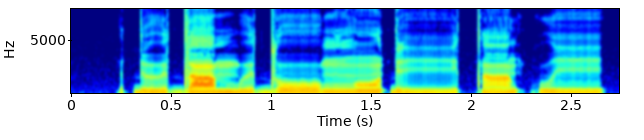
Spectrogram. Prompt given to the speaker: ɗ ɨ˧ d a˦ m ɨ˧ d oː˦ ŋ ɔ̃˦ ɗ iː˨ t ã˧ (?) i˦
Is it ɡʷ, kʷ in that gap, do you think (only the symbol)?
kʷ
